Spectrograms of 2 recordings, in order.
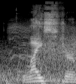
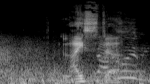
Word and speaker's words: Leicester: How do we have a guy named Lester in our army? That's Leicester, maybe. I'm using the English pronunciation. Leicester.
